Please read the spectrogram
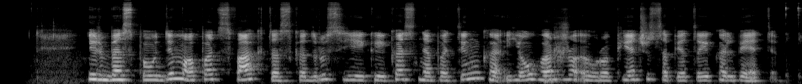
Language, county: Lithuanian, Vilnius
